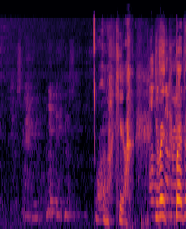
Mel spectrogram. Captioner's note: laughter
